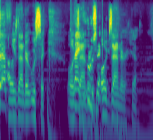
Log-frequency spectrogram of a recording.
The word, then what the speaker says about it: Oleksandr Usyk: Oleksandr Usyk.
